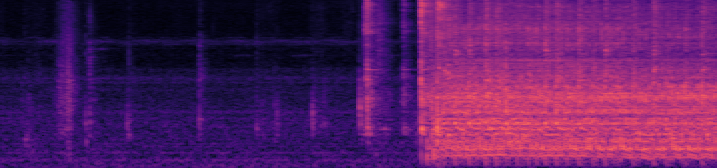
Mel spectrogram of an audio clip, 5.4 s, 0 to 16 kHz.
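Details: Husqvarna 272XP chainsaw with a 20-inch reconditioned bar, new chain and new sprocket, after a few handling clicks catches and holds a steady, even high snarl with no misses or surging: healthy running.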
